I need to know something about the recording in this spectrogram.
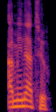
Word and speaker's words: Aminatu: The the pronunciation is aminatu.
